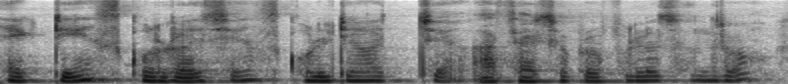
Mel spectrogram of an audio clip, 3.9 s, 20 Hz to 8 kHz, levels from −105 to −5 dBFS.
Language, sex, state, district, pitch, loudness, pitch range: Bengali, male, Tripura, West Tripura, 150 Hz, -19 LUFS, 140-160 Hz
